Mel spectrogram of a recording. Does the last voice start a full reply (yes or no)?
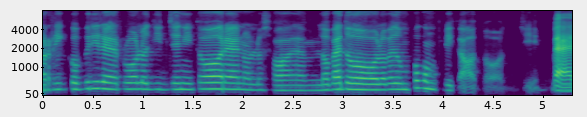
yes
